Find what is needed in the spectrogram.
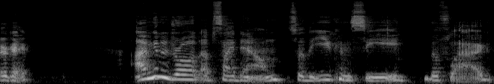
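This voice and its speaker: At a fairly slow pace, a woman with a medium pitch speaks with lively intonation and vocal fry. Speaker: art teacher. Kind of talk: live art tutorial. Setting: live stream. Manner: casual, thinking aloud.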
